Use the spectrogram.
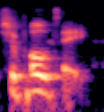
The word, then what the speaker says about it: Chipotle: saying it right now i don't know what they was talking about before it's chipotle okay let's get that name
